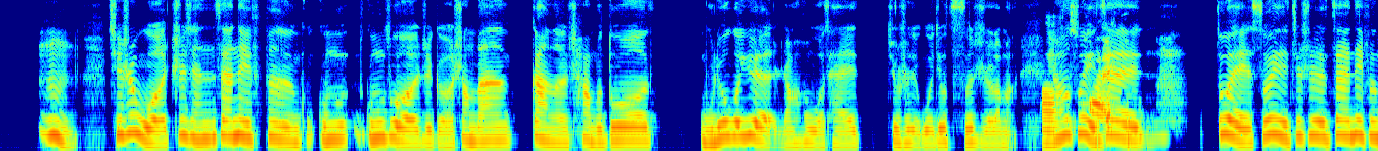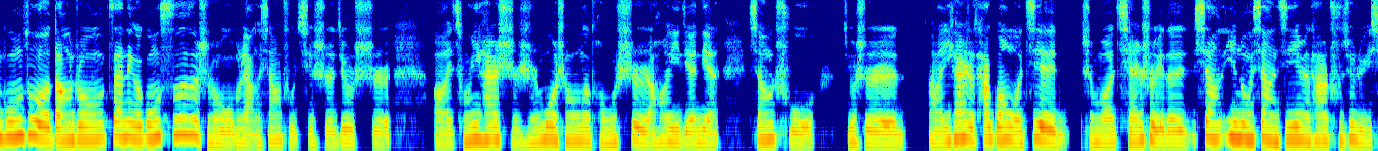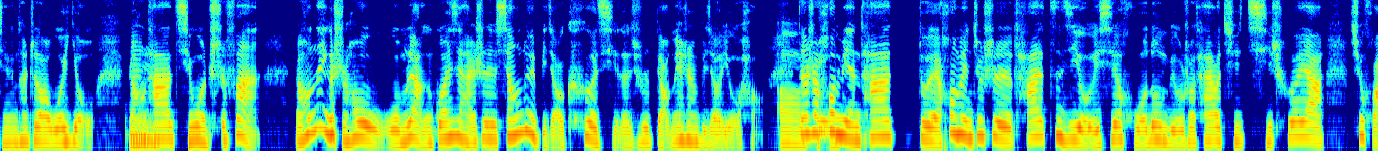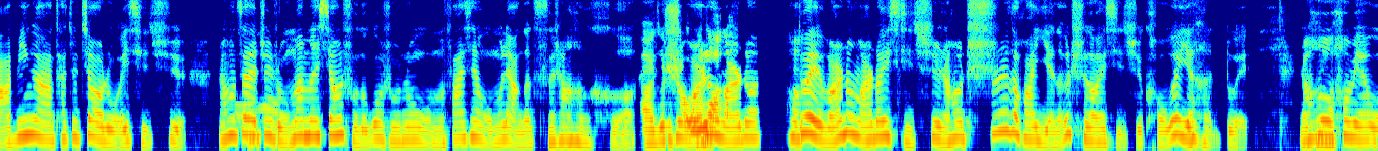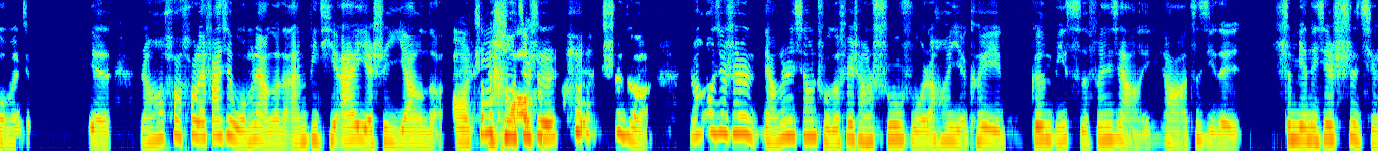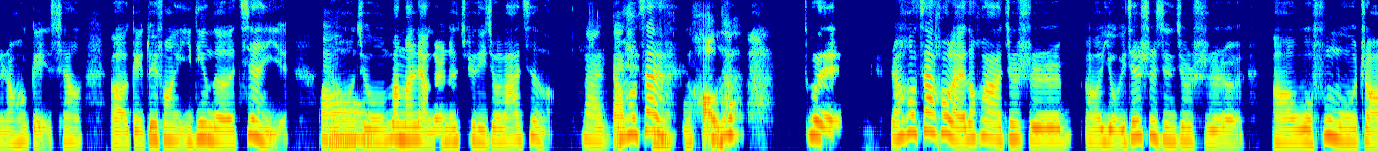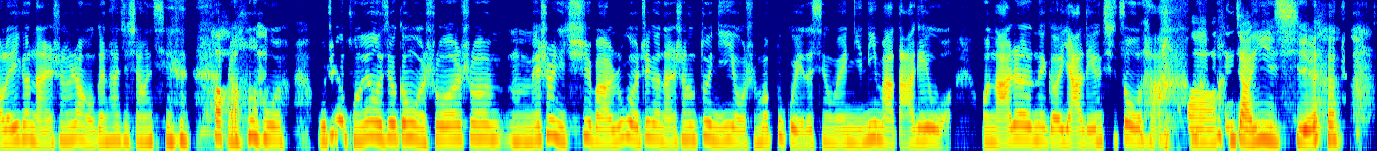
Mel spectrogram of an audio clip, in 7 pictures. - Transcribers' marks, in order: laugh; laugh; laughing while speaking: "然后"; laugh; laughing while speaking: "好的"; laughing while speaking: "亲。然后我"; laugh; laughing while speaking: "揍他"; laugh
- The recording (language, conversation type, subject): Chinese, podcast, 你是在什么瞬间意识到对方是真心朋友的？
